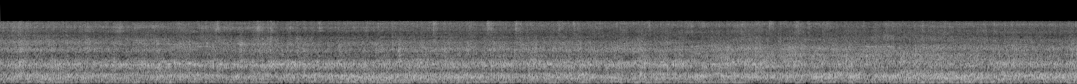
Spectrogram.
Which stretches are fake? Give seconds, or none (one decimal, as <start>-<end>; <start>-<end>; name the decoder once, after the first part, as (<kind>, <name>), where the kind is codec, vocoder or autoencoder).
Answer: 1.3-2.5 (codec, SNAC); 5.9-9.0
